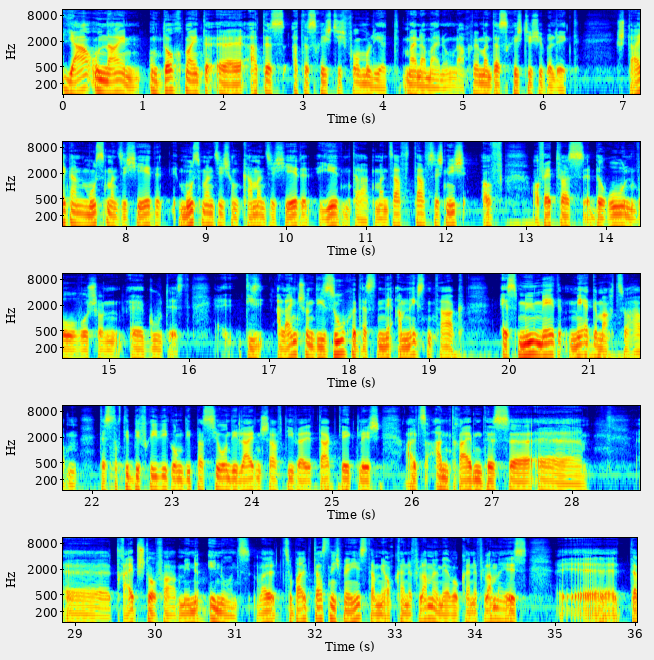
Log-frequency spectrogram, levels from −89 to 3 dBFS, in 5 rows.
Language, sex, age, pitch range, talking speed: German, male, 60-79, 100-120 Hz, 180 wpm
